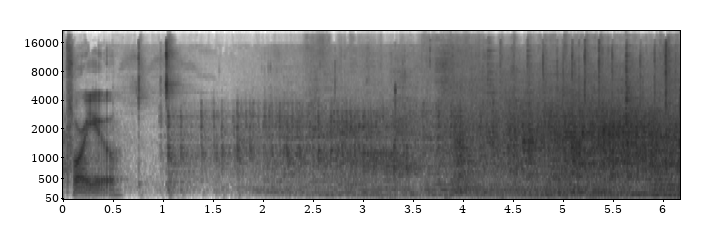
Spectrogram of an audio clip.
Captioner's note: tree rumbling; rhythmic cello music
